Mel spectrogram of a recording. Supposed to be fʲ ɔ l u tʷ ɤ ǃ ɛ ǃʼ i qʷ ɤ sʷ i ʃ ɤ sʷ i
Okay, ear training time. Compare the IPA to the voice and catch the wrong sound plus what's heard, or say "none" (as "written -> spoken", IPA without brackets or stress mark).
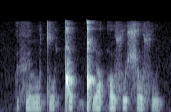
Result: none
